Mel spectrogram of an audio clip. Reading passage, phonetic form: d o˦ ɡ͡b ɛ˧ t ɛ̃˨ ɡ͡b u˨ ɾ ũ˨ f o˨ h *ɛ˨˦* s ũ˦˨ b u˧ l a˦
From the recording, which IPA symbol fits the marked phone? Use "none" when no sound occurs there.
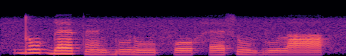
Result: ɛ˨˦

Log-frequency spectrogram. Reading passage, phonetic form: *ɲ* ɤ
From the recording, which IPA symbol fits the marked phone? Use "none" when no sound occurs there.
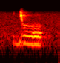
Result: ɟ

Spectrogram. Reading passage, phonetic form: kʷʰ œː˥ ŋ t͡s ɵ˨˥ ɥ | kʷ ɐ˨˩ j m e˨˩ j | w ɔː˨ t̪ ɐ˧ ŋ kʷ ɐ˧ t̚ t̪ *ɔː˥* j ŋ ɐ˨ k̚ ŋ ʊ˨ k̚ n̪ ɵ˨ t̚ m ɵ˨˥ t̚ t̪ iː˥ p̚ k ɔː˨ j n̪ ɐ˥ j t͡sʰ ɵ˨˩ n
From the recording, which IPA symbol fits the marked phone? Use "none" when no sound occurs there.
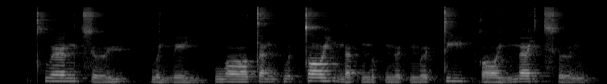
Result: ɔː˥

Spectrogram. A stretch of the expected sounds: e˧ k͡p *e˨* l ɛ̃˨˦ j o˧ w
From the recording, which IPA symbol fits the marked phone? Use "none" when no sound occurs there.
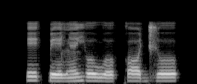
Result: e˨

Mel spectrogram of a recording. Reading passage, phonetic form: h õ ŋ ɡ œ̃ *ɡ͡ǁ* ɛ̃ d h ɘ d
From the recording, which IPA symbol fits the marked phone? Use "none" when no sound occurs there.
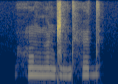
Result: ɡ͡ǁ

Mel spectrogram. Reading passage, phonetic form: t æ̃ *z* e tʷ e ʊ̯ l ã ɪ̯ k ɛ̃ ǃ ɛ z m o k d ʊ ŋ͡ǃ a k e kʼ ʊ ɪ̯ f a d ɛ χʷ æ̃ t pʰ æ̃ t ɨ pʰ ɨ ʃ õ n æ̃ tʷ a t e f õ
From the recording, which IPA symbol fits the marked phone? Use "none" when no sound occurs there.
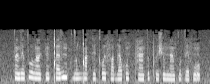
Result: z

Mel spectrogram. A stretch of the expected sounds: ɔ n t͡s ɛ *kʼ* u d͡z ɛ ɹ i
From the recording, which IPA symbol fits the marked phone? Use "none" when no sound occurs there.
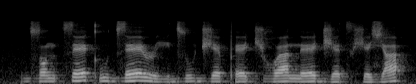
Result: kʼ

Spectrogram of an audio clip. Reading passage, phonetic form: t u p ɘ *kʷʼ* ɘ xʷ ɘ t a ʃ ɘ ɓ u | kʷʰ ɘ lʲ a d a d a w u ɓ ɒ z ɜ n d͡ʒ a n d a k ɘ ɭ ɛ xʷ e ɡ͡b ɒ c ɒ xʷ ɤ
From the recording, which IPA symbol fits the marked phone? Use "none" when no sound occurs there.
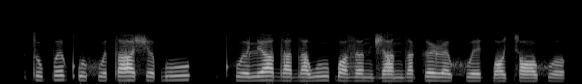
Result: kʷʼ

